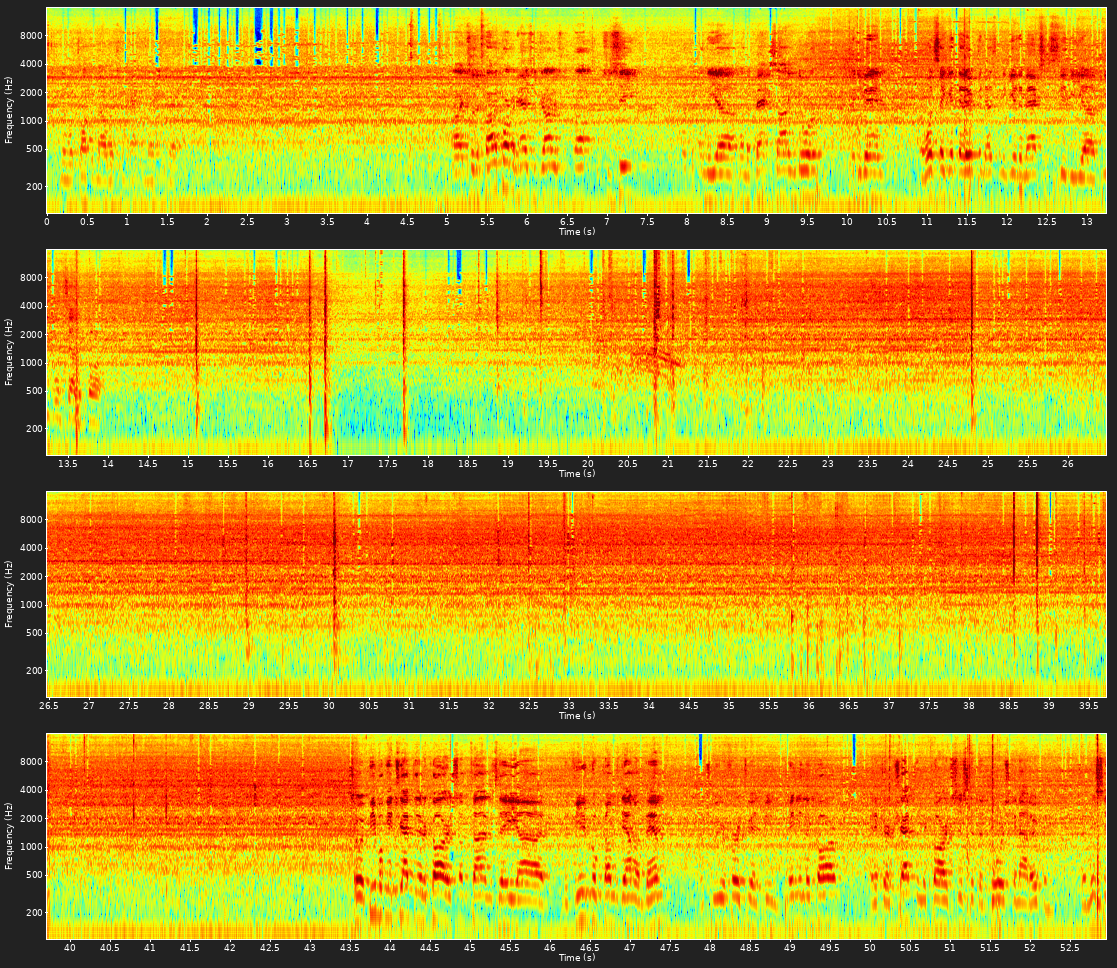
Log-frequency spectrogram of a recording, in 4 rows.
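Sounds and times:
small engine running: 0.0 - 52.9.

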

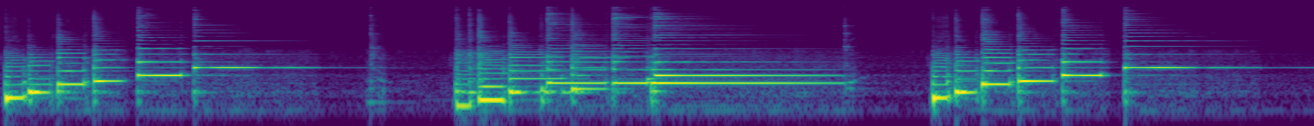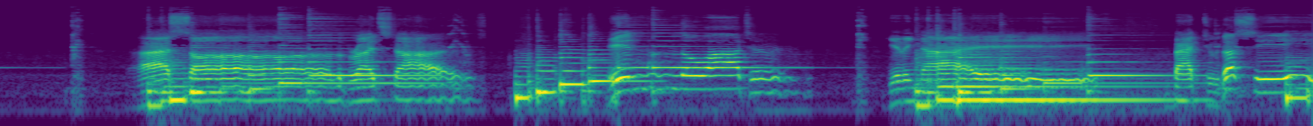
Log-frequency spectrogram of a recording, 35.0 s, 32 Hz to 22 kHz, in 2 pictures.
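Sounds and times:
sustained wordless vocal tone: 19.3 - 24.0, 25.7 - 28.2, 29.4 - 32.2, 33.2 - 35.0
acoustic guitar note ringing: 19.4 - 23.8, 24.4 - 35.0
faint guitar pluck: 19.4 - 35.0.

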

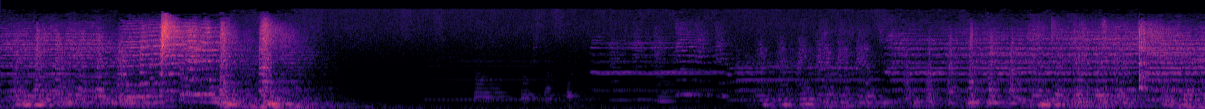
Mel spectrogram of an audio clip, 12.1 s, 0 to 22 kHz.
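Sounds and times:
loud full orchestra: 0.0 - 3.4, 4.3 - 12.0
soft held orchestral notes: 0.0 - 12.0.

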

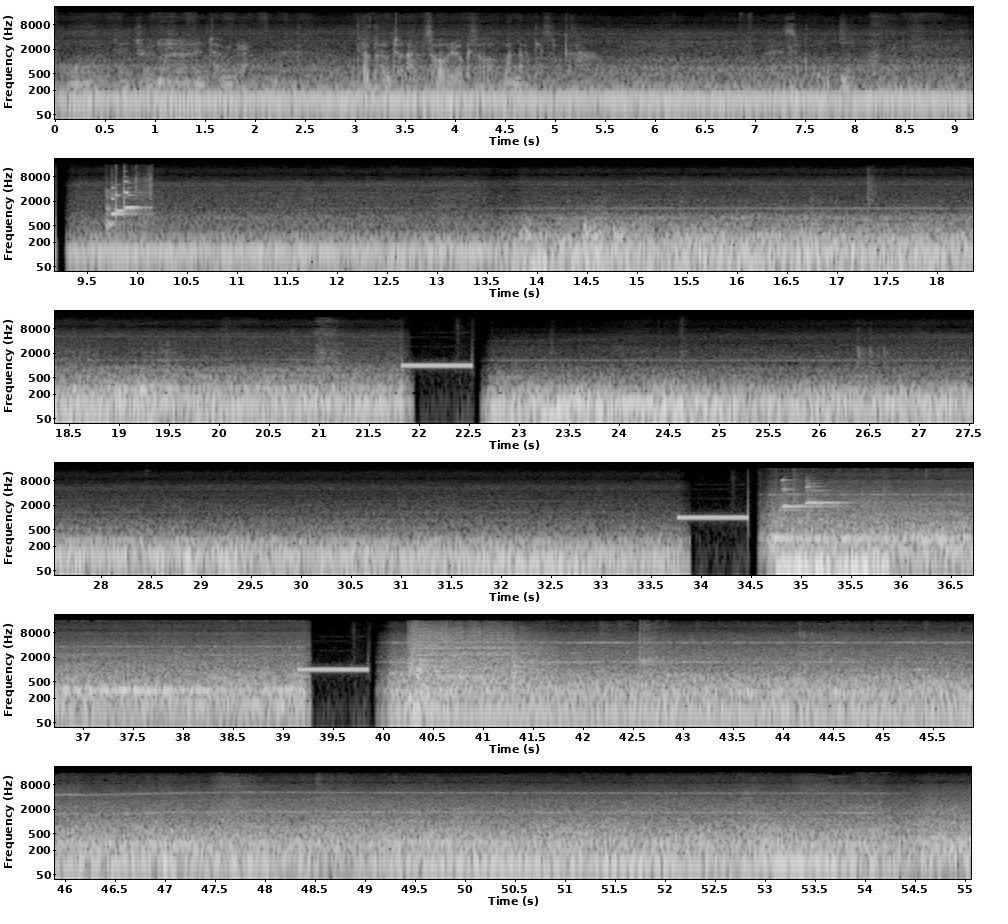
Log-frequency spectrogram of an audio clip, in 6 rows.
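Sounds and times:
train rumble from inside carriage: 0.0 - 6.0, 12.9 - 21.8, 22.8 - 33.8, 34.6 - 39.2, 40.0 - 55.0
short steady beep: 21.8 - 22.6, 33.8 - 35.9, 39.2 - 39.9.

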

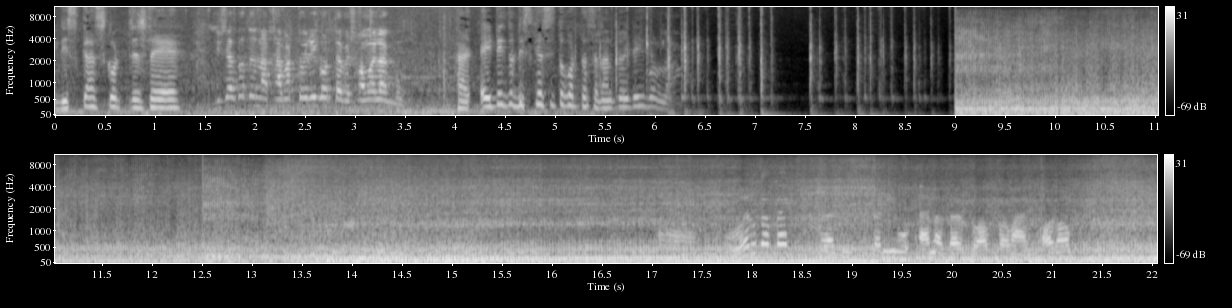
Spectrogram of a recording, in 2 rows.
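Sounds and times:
keyboard-like clicking: 5.6 - 8.9
motorcycle engine running: 9.0 - 22.0
wind noise: 9.0 - 22.0.

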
